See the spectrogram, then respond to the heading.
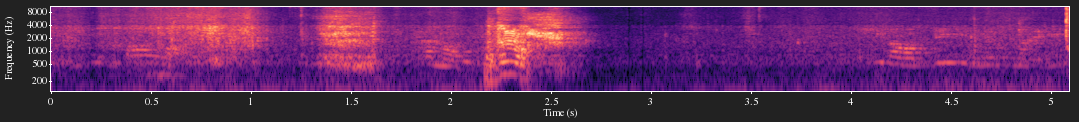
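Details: Young man sneezing during a livestream, said to have allergy: a sharp, explosive burst of air after a brief intake, among soft talk and room noise.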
